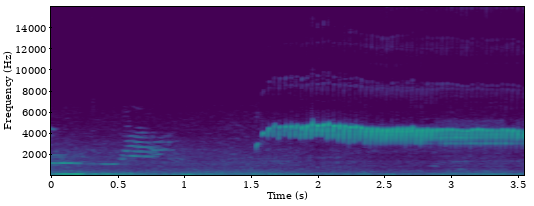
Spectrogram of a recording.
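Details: Canary roll song used to lure other canaries into singing: after faint low background sounds, a steady high pulsing trill begins and holds for the last two seconds.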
